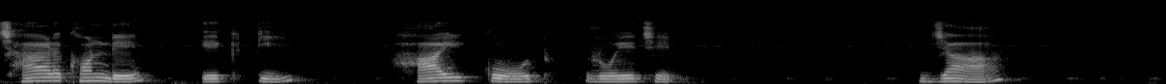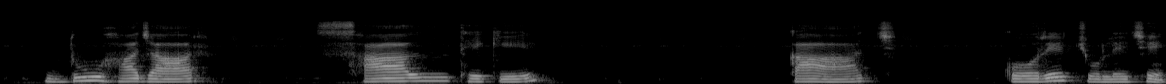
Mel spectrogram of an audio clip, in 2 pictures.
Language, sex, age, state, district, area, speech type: Bengali, male, 18-30, West Bengal, Uttar Dinajpur, rural, read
